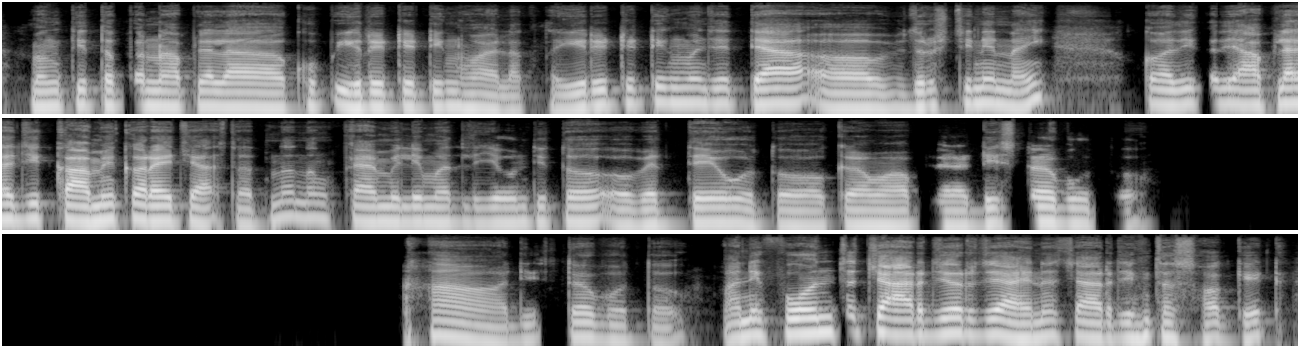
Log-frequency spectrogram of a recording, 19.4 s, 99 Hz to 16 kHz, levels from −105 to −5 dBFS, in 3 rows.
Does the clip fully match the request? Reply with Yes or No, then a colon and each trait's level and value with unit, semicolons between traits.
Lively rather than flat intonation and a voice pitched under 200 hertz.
No: average, 3.3 semitones; medium, 140 Hz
